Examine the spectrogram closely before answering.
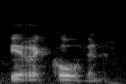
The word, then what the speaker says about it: Bierekoven: And then, but if you want to be fancy and feel like it, you can say it the German way, which is Bierekoven.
